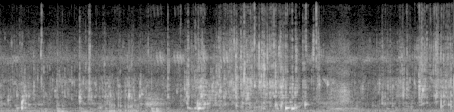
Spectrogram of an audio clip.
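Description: Liquid humus fertilizer trickles and splashes steadily close by, a soft, continuous dribble of water without speech.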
